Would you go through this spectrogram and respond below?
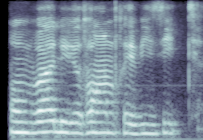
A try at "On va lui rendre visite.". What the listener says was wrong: Can I hear lui cleanly? No. Go again. Can we now remember that we don't need to say on va lui rendre visite just to make the vowels sing? The vowels can go en EI with no mouth.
